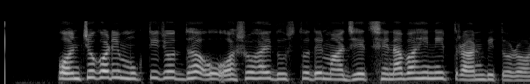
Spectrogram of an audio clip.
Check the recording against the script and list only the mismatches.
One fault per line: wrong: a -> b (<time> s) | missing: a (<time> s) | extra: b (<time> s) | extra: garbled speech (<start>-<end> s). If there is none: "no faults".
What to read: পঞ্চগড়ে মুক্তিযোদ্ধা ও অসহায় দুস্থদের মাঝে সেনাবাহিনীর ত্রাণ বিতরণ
no faults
